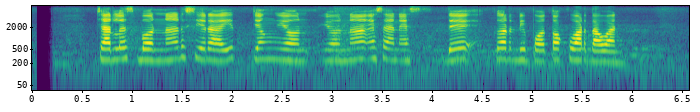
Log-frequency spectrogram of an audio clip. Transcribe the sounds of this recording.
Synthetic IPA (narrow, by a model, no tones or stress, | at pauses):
t͡ʃarləsbɔnərsiɾait̪̚d͡ʒɨŋjɔnaɛsɛnɛsdekɨrdipɔt̪ɔkwart̪awan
